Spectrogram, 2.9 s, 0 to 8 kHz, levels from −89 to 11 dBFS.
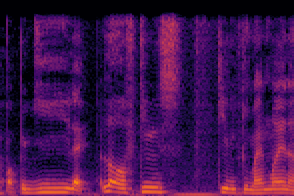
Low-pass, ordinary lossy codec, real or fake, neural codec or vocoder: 7.2 kHz; none; fake; autoencoder, 48 kHz, 32 numbers a frame, DAC-VAE, trained on Japanese speech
